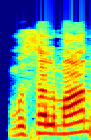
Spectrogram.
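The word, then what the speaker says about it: Musalman: मुसलमान में भी देखोगे तो एम एन लास्ट में है, लेकिन आप उस मैन को मैन नहीं पढ़ सकते हो, मुसलमान लिखते हैं इसका।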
